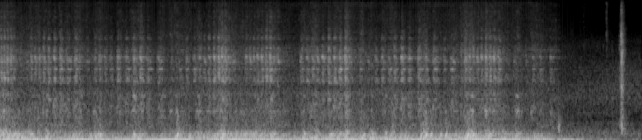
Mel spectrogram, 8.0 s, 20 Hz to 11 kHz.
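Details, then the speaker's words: 1967 Ford Galaxie 500 with 289 V8, first start after WD-40 was sprayed down the cylinders: a loud, rough scrubbing racket rides on the engine note. The water pump pulley was rubbing; it was fixed by shaving the pulley and reinstalling it. "Could you tell what that racket was? Couldn't tell exactly, but it sounds like resistance on something scrubbing."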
